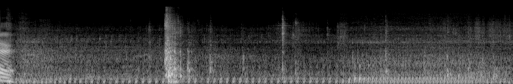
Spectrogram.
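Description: A homemade Formula 1 style race car switched on and moving, its small engine chugging in a fast steady pulse close by, rising briefly and then settling into a smoother drone, with a voice talking over it.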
